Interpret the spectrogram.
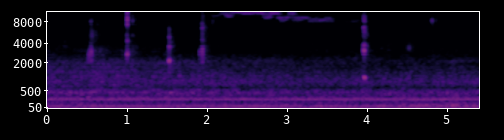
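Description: Close-miked chewing and wet mouth sounds: a handful of sharp little clicks and smacks, the loudest near the end, over a steady low hum.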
